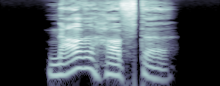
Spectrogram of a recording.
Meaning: inflection of nahrhaft: 1. strong/mixed nominative/accusative feminine singular 2. strong nominative/accusative plural 3. weak nominative all-gender singular
- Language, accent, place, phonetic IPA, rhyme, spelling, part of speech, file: German, Germany, Berlin, [ˈnaːɐ̯haftə], -aːɐ̯haftə, nahrhafte, adjective, De-nahrhafte.ogg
